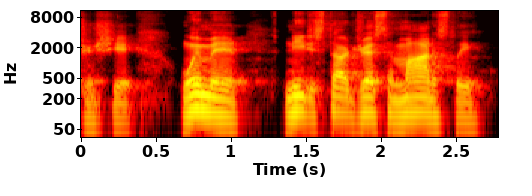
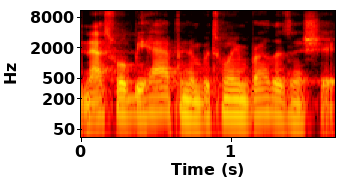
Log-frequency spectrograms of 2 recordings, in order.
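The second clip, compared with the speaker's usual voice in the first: ordinary talk, nothing marked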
